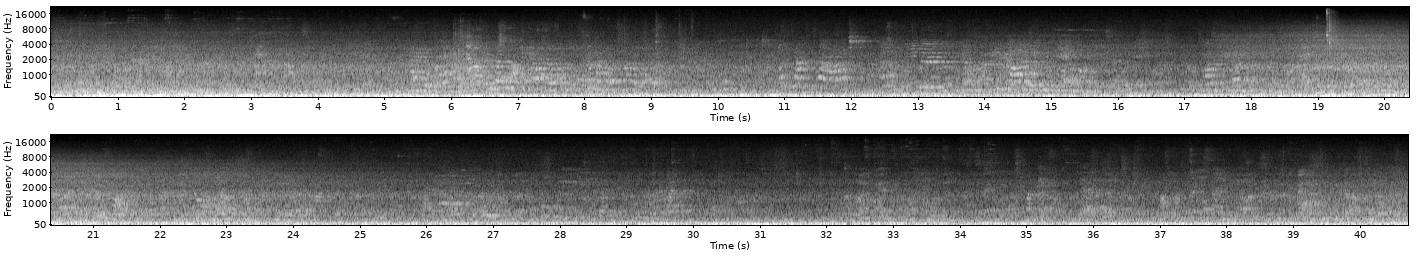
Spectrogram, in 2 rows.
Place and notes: night ambience at Via di Cavana, all shops and cafes are closed.
(SD702, DPA4060)
Trieste, Italy, September 2013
